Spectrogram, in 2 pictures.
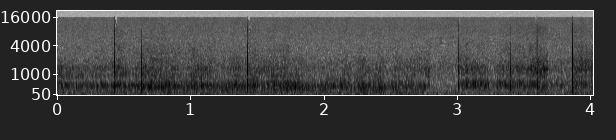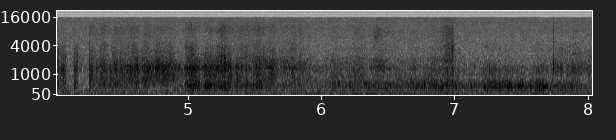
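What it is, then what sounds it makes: Paperback book. Long, pointed dark red nails scratch and tap the glossy card cover of a paperback copy of the novel "The Shack," a solid paper book resting on a white cloth. A quiet, steady midrange scratching runs throughout, broken by short, sharp, bright taps that stop instantly with no ring.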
